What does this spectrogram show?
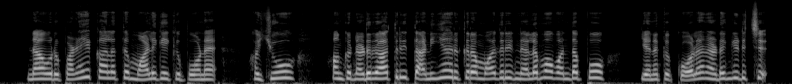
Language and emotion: Tamil, fearful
